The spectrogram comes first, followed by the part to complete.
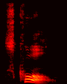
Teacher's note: English L is slightly different. You pull back your tongue and say school.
